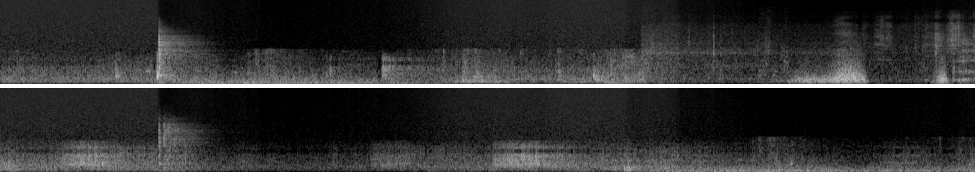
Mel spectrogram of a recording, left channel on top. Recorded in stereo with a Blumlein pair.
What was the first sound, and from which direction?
A cupboard door, 65° left.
